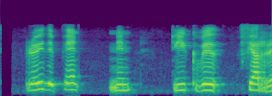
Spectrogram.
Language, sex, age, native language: Icelandic, female, 9, Icelandic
